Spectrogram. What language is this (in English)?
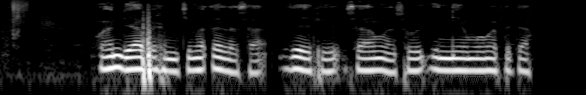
Hausa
